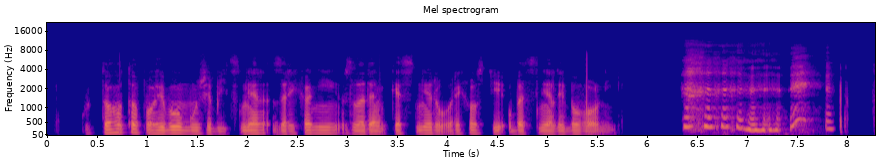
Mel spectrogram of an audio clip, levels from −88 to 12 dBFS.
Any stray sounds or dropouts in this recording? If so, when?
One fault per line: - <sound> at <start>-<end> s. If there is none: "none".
- laugh at 6.3-7.9 s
